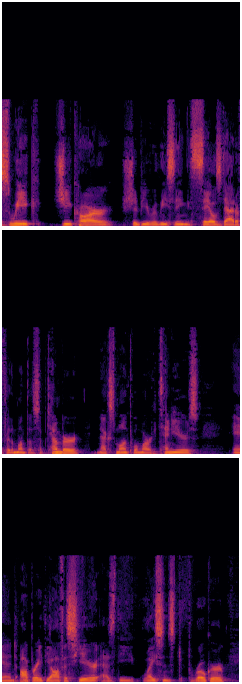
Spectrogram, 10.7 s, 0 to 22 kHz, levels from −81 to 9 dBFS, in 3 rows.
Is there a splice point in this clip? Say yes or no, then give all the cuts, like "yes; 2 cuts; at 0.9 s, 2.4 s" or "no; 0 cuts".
yes; 1 cut; at 4.9 s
